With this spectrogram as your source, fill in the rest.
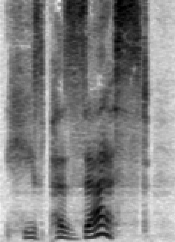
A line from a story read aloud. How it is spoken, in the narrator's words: Dame Leary whispered, in the same tone usually reserved for talk of the tower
